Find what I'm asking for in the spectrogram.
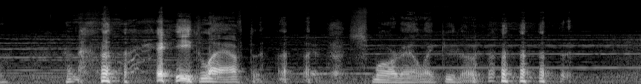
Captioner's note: laughs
